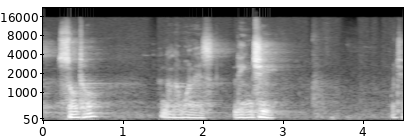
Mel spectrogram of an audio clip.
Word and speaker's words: Soto: One is Caodong, the Japanese pronounce it Soto.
